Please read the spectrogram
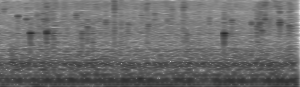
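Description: Bay leaves and cumin seeds sizzling in hot oil in a nonstick pan, with a few scattered small pops over a steady low hum.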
